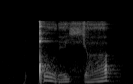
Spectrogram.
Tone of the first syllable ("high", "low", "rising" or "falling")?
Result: falling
